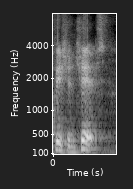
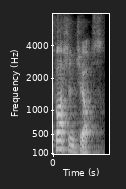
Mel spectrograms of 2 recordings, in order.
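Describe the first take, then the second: First: The vowels are Australian, sounding like 'fish and chips'. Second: The vowels are shifted, sounding like 'fush and chops'. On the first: "So I'll go down the street and buy fish and chips" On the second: "knock them to the right. And that's the Kiwi accent"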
